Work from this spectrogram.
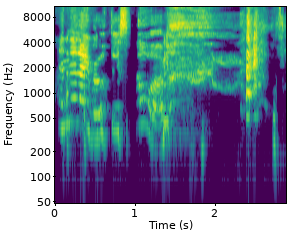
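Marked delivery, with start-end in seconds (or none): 1.4-2.9 high squealing laughter through the words; can barely get it out for laughing; real helpless laughter; laughing hard. Real, not acted. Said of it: "I'm dying".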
